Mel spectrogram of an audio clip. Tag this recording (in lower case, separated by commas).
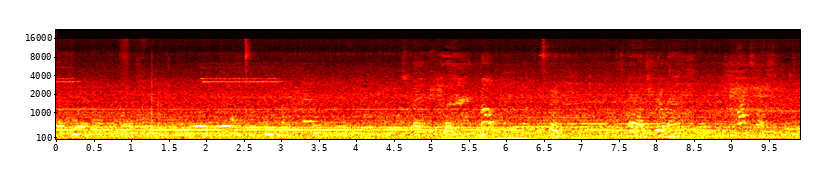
speech, music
